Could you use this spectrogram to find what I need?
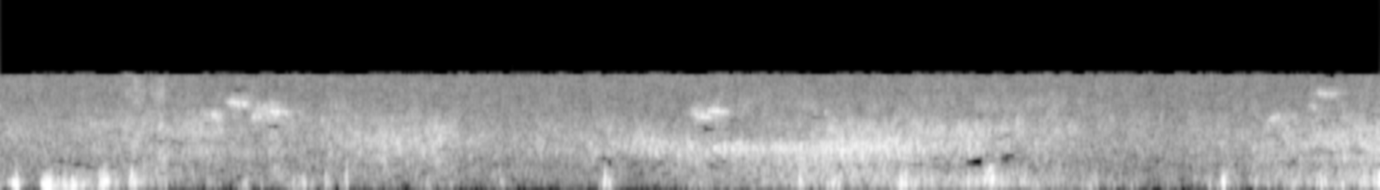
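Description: Wind blows gustily outdoors, rumbling against the microphone.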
